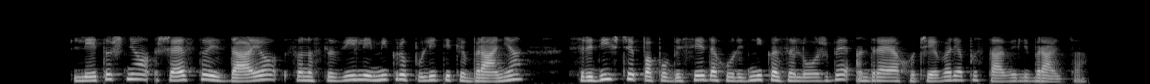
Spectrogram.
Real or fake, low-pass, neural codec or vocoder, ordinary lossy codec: real; 3.6 kHz; none; none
